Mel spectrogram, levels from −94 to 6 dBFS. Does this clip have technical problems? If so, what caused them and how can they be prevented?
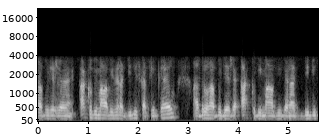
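Yes. Tandem speech coding runs through the whole clip: nothing reaches above 3.4 kHz, and the speech sounds rough, muffled and warbly. That fits three low-rate speech codecs in a row, likely G.729A then AMR-NB twice, each re-encoding the previous one's errors. It can be prevented by carrying the call end to end in one codec, using transcoder-free operation or a wideband path across network borders.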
